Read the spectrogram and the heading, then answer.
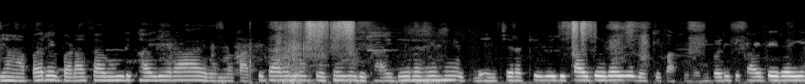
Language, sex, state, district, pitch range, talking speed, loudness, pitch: Hindi, female, Chhattisgarh, Korba, 175-195 Hz, 260 wpm, -17 LUFS, 190 Hz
